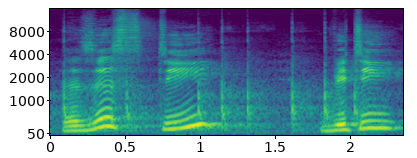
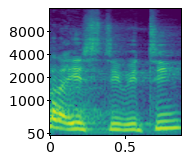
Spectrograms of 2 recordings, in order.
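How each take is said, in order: First: "resistivity" drawn out in slow, separate parts; slow dictation. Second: Said in the usual way. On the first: Shown as a demonstration. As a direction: stretch out "resistivity" for note-takers, pausing before the last part. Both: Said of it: "ये क्या होता है".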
